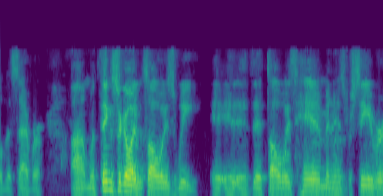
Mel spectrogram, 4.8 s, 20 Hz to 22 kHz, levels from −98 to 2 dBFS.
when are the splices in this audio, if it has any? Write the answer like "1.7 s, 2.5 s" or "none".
1.7 s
